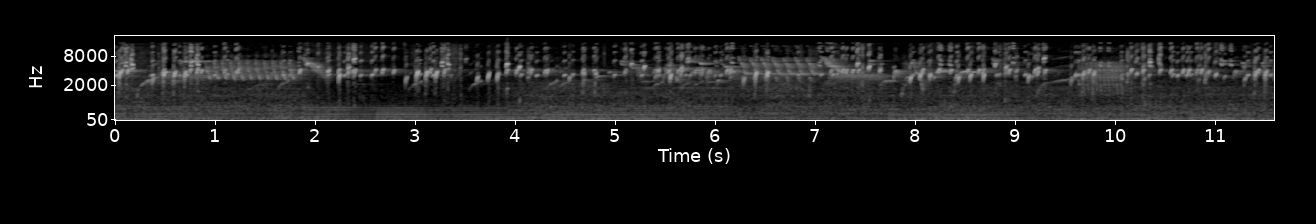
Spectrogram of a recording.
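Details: European goldfinch chattering song to encourage pet goldfinches: bright, fast chirps and buzzy trills in bursts, with faint steady low tones heard in the background early on.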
